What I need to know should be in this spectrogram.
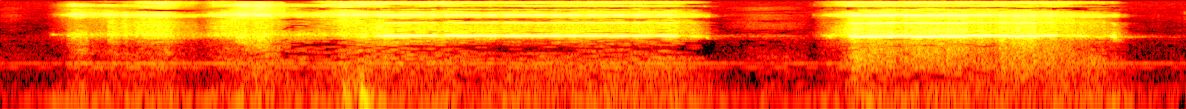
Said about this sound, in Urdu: تو یہ ایک پین کا ڈھکنا ہے, اگر میں اس میں ہوا پھونکوں تو اس میں آسیلیشنز پیدا ہوں گی. دیکھیے, ایک خاص ٹون نکلتی ہے.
